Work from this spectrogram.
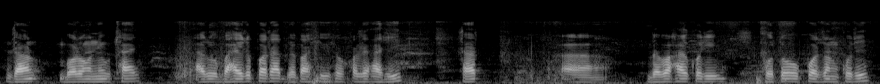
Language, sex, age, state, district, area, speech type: Assamese, male, 60+, Assam, Udalguri, rural, spontaneous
